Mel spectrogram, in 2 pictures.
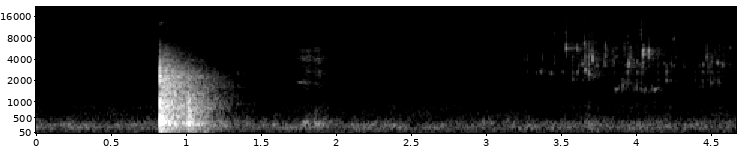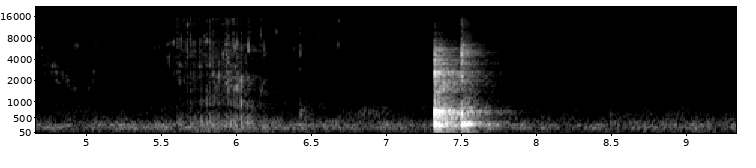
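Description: Clear liquid poured from a glass measuring jug into a stainless steel mixing bowl of eggs and flour, trickling and splashing briefly. Two sharp knocks, the loudest sounds, come about a second in and near the end.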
